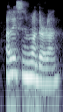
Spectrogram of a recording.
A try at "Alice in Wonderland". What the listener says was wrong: No. I'm hearing an S. I want to hear a Z. Alice Zin.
